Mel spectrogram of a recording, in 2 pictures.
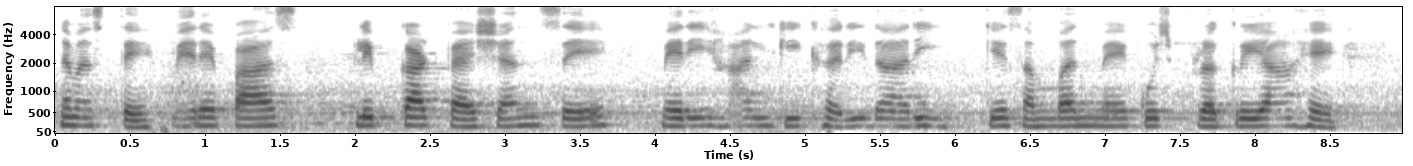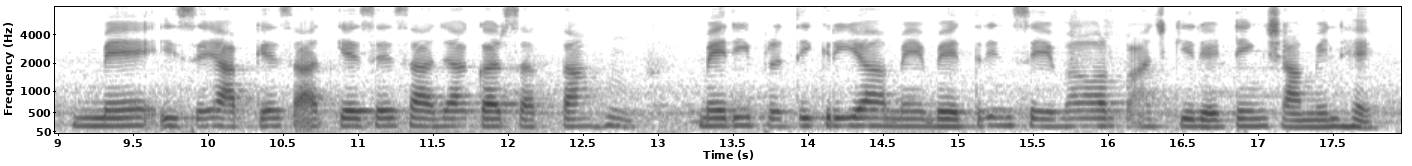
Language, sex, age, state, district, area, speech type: Hindi, female, 45-60, Madhya Pradesh, Harda, urban, read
